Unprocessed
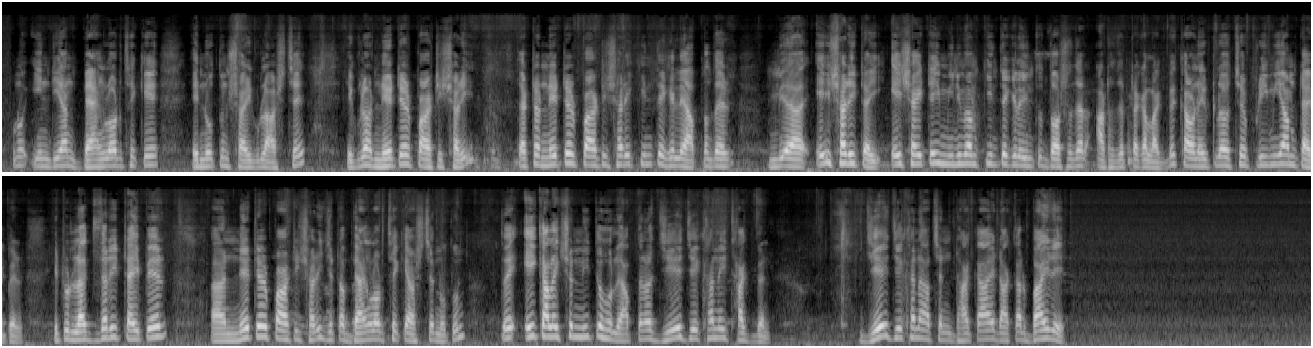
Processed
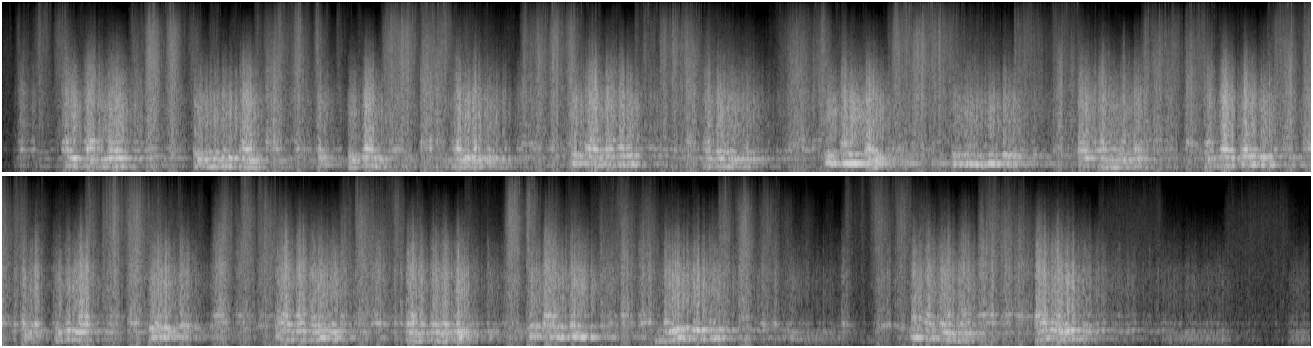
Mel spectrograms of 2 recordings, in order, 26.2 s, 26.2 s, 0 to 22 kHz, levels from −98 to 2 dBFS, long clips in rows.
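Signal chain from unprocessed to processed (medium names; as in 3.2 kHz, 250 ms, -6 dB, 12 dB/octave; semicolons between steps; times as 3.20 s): chunks repeated in reverse 122 ms, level -6 dB; low-pass 4.6 kHz 12 dB/octave; treble shelf 2.6 kHz -10.5 dB; hum notches 50/100/150/200/250/300/350/400/450 Hz; comb 5.6 ms, depth 67%; reverse; compression 4:1, threshold -31 dBFS, peak gain reduction 17 dB; reverse; LFO band-pass square 0.79 Hz 330–2600 Hz; two-band feedback delay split 1 kHz, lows 301 ms, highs 210 ms, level -15 dB; reverberation RT60 0.35 s, pre-delay 7 ms, DRR -4.5 dB; delay time shaken by noise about 1.4 kHz, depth 0.21 ms; trim +8 dB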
